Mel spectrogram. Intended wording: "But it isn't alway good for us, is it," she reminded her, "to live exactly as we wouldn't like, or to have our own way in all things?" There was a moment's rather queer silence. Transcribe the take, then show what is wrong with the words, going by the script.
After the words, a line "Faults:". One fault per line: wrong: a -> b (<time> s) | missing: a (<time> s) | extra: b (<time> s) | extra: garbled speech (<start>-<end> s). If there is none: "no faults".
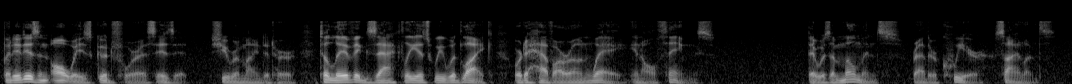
"But it isn't always good for us, is it," she reminded her, "to live exactly as we would like, or to have our own way in all things?" There was a moment's rather queer silence.
Faults:
wrong: alway -> always (0.5 s)
wrong: wouldn't -> would (4.4 s)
